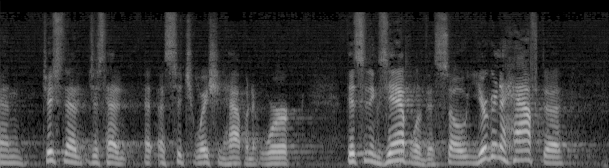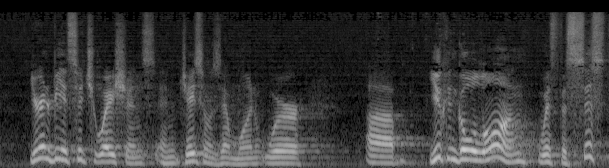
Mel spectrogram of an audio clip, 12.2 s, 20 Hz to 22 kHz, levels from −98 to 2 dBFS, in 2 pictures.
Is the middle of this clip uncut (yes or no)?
yes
